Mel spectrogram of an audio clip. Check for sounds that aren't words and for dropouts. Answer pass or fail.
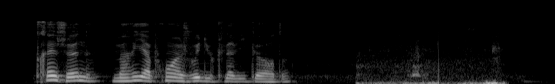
fail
